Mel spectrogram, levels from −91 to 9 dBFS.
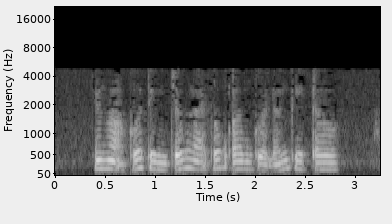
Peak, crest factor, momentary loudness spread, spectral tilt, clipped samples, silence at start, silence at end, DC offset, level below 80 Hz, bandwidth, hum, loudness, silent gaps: -2 dBFS; 16 dB; 4 LU; -12 dB/octave; under 0.1%; 0.4 s; 0 s; under 0.1%; -50 dBFS; 5 kHz; none; -18 LUFS; none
